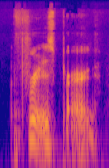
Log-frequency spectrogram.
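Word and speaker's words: Frewsburg: It's November of 1980 in Frusburg, New York and it says pronounced exactly as it's spelled, Frusburg.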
